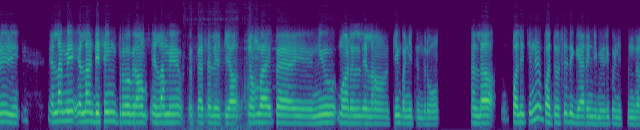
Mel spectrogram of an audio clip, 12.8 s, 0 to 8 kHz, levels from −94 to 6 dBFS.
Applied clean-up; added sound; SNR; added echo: neural separator model SepFormer DNS4.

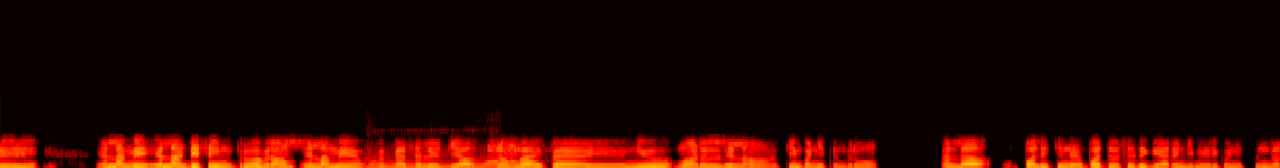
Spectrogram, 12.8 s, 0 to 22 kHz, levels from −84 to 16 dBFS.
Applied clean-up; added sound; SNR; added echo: none; Musical instrument; 6 dB; none.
